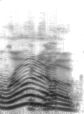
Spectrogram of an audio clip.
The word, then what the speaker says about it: Roanoke: It rhymes with Mo and And we Oak. only have 38 minutes. Oh, Roanoke, It Virginia. rhymes with Mo and Oak.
